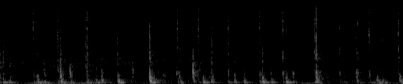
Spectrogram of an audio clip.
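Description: Fingertips with long nails tap and type on the keys of a black plastic laptop keyboard. A quick, irregular run of soft clacks sounds, each with a dull low thud and a bright click on top. Every tap dies away almost at once.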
